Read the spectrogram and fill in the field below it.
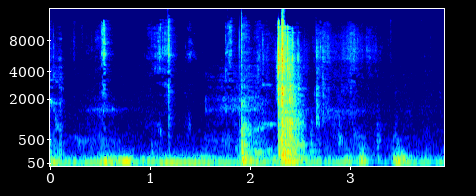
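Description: Fabric lace drops softly onto a mat.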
